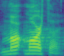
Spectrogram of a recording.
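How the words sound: It is said in a gentle, loving tone.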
